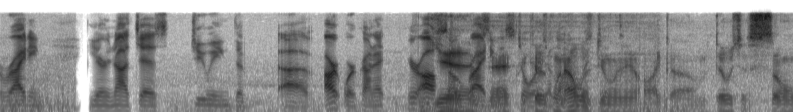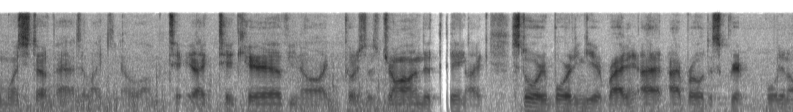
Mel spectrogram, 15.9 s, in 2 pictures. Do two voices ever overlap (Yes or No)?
Yes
